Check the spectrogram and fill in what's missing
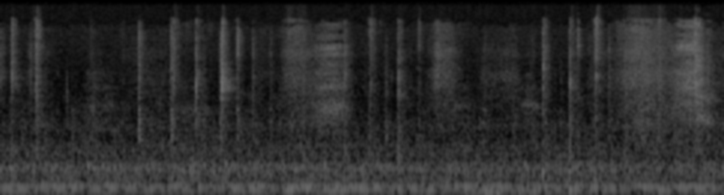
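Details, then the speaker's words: Head-to-toe assessment of an adult man: finger percussion of the abdomen gives sharp, hollow, drum-like tympanic notes throughout all four quadrants, with dullness over the liver; normal finding. "okay um so upon percussion he had tympanic sounds throughout all four quadrants and a dull sound over the liver"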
